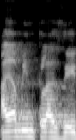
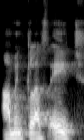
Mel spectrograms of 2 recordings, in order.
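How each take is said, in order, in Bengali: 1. প্রতিটি শব্দ আলাদাভাবে পূর্ণরূপে বলা হয়। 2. প্রথম শব্দগুলো মিশে একটি সংক্ষিপ্ত ধ্বনি হয়ে যায়। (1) "এভাবে বলবেন না" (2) "আপনি সুন্দর করে বলবেন আমিন"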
